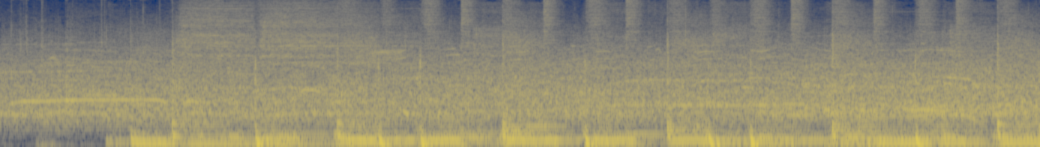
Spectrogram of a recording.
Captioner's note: crowd cheers; rock music plays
